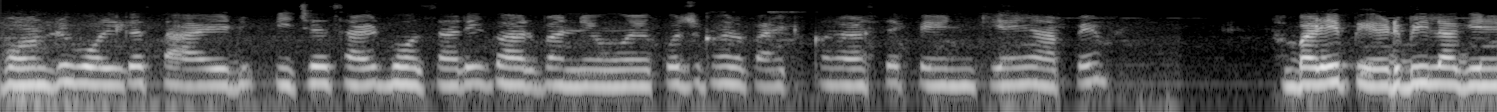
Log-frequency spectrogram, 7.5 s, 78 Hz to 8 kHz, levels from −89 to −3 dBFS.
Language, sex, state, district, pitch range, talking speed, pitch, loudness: Hindi, female, Uttar Pradesh, Etah, 235-255 Hz, 215 wpm, 245 Hz, -25 LUFS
